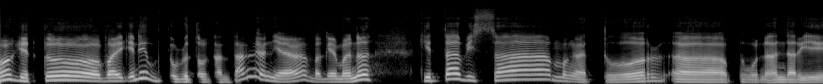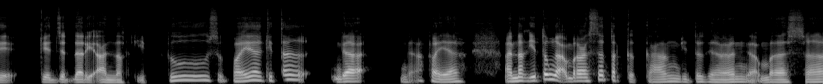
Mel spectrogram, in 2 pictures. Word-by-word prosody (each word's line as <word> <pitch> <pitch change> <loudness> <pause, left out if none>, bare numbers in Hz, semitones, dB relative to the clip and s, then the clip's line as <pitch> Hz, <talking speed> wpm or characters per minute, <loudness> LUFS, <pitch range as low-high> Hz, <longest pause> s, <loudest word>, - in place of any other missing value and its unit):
Oh 210 - +7
gitu, 165 +2 0 0.6
baik 155 +1 +3
ini 285 -1 0
betul-betul 130 - -4
tantangan 190 - -2
ya, 145 +9 +1
bagaimana 130 - +1 0.4
kita 185 +9 +1
bisa 185 0 -5 0.5
mengatur, 130 - -2
eee, 115 -2 +3
penggunaan 110 0 -2
dari 110 -1 0 0.3
gadget 105 -3 -3
dari 115 -1 +1
anak 105 -2 -1
itu, 195 +2 -3
supaya 175 +2 0
kita 215 +5 -2 0.2
nggak 140 0 +2 0.3
nggak, - - -10
apa - - -3
ya, 115 +2 +2 0.5
anak 150 +4 +3
itu 175 +5 0
nggak 225 -10 +5
merasa 165 +6 +1
terkekang 120 - -4
gitu 125 +1 -6
kan, 110 -1 0
nggak - - -4
merasa 110 +2 -2
135 Hz, 120 wpm, -23 LUFS, 115-175 Hz, 0.6 s, Oh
